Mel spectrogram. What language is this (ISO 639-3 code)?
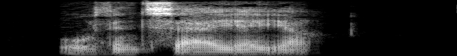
kab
